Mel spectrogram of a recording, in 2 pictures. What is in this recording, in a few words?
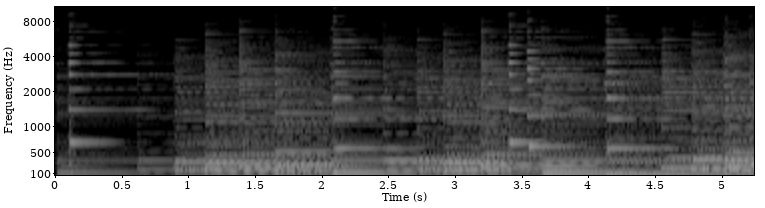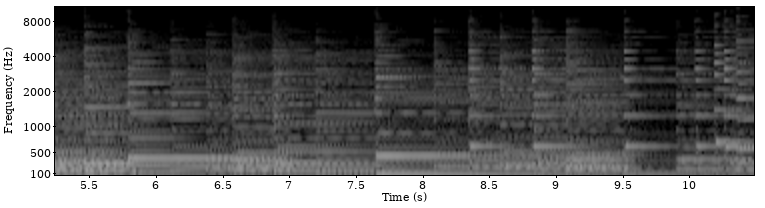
Prelude in B Flat Major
